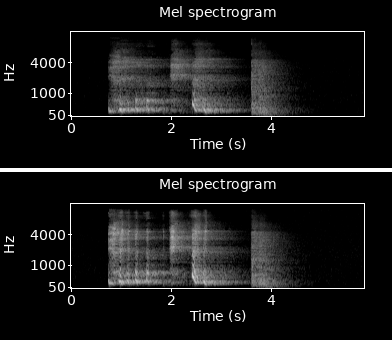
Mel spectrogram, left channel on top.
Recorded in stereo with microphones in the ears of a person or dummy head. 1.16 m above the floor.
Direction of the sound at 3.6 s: 25° left (ahead or behind).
